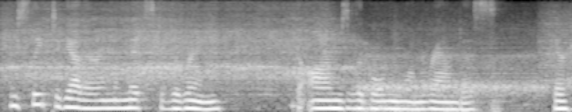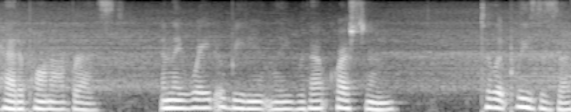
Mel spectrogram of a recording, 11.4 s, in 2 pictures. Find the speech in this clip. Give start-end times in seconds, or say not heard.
0.1-2.2, 2.9-11.3.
